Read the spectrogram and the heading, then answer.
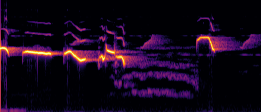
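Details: Oriental magpie-robin singing calmly, close: long, pure whistled notes gliding gently downward, then a broken twitter and a final bright upslurred whistle.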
